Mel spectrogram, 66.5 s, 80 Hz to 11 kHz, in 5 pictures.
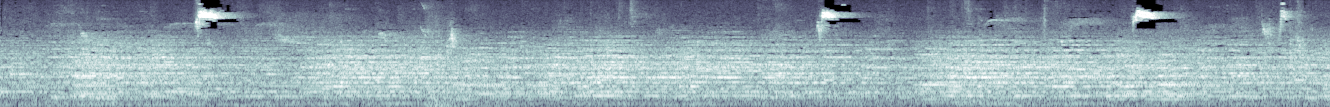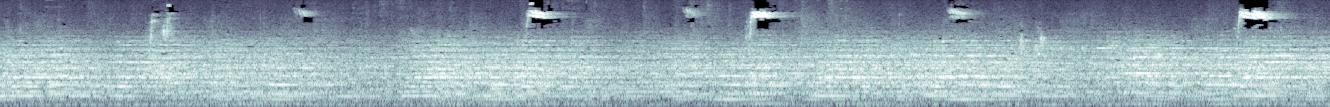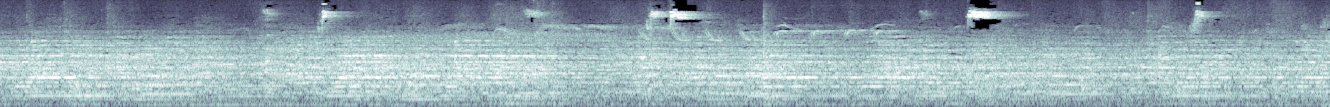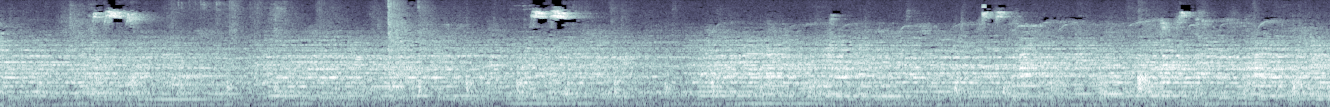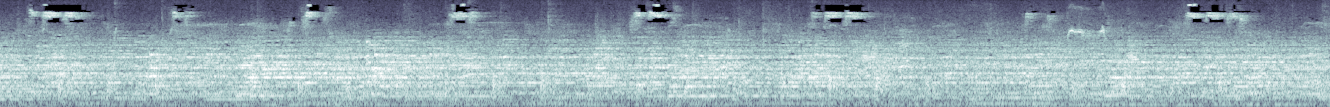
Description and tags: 20070401.bells.tweet
highly pitched bird tweets (Canary, Swift, and an unknown bird that chirps at 7 kHz) on a background of distant pealing church bells, street noise and heel taping
ambiance, streetnoise, city, field-recording, bells, spring, south-spain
